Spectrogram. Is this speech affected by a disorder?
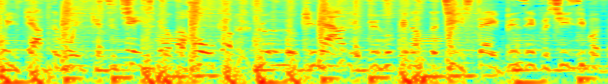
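No.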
